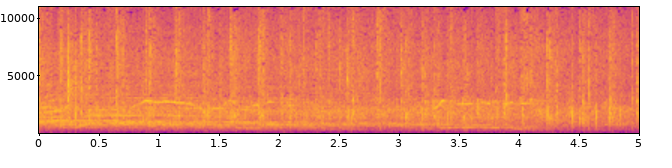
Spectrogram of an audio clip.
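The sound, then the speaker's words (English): An enthusiastic audience at the Firehouse Follies applauds and cheers steadily for the full five seconds, dense clapping mixed with whoops and excited shouts, loud and continuous without a break. “Well, and an enthusiastic audience.”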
